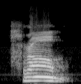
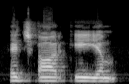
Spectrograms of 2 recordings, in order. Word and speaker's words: Hram: Now I will teach you only the pronunciation. Hram. H-R-A-M. Hram.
